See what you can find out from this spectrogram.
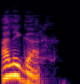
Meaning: oligarch
- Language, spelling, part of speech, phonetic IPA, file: Russian, олигарх, noun, [ɐlʲɪˈɡarx], Ru-олигарх.ogg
